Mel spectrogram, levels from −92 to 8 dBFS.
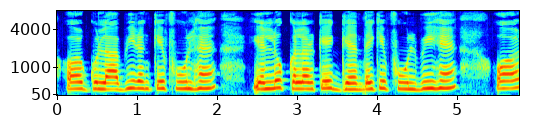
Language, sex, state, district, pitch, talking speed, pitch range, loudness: Hindi, female, Himachal Pradesh, Shimla, 245 Hz, 155 wpm, 230-255 Hz, -11 LUFS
